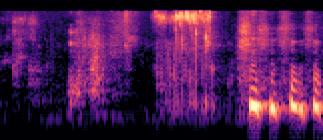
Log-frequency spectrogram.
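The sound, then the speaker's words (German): A sip of a drink taken during a tasting: a short, noisy slurp in the middle, followed by low, voiced murmuring sounds. “Ich nehme mal einen Schluck als allererstes.”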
